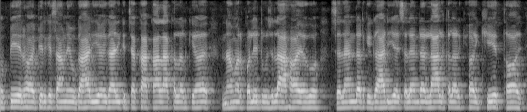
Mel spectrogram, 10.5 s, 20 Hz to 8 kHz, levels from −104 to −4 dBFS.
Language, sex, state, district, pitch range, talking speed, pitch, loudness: Hindi, male, Bihar, Samastipur, 150-155 Hz, 170 wpm, 150 Hz, -26 LUFS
